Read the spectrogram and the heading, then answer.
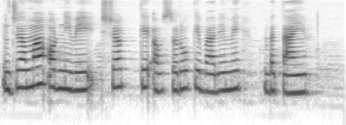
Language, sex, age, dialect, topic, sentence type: Hindi, female, 18-24, Kanauji Braj Bhasha, banking, question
